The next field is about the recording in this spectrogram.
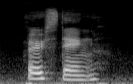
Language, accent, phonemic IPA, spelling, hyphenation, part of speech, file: English, US, /ˈbɝstɪŋ/, bursting, burst‧ing, adjective / verb / noun, En-us-bursting.ogg
- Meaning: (adjective) 1. Very eager (to do something) 2. Urgently needing to urinate 3. So full (with something) as almost to erupt; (verb) present participle and gerund of burst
